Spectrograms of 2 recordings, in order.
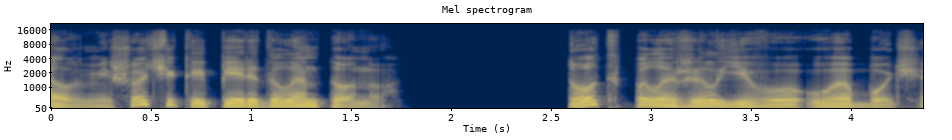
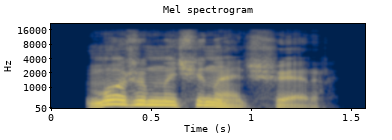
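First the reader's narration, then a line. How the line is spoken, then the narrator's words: Calm. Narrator (Russian): спокойно произнес Антон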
